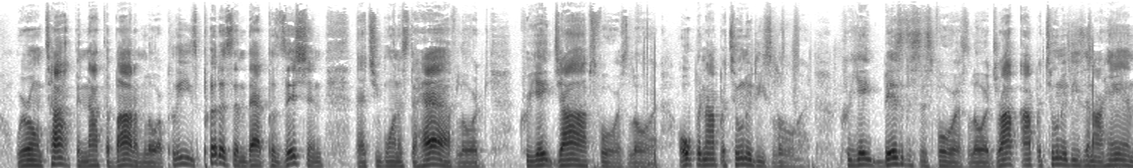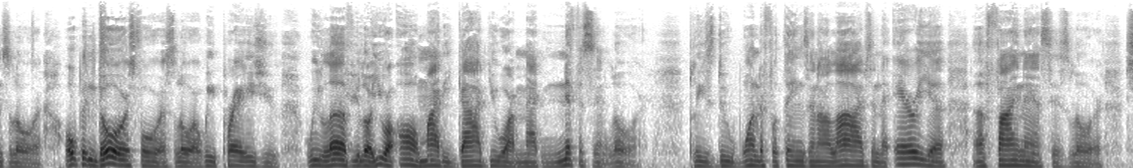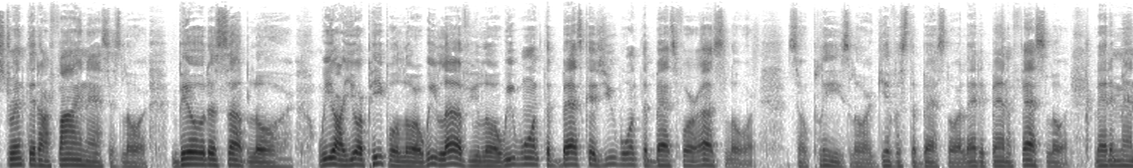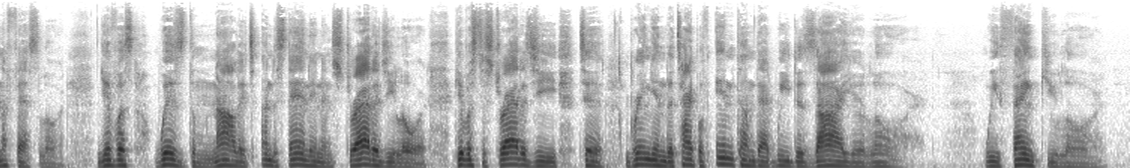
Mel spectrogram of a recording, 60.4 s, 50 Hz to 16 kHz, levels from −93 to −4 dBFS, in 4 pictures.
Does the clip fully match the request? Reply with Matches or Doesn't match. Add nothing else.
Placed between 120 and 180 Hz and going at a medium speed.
Doesn't match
